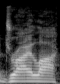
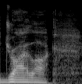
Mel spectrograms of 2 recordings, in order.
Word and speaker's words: Drylok: So go to Dry Lock, and that's spelled DRYLOK. There's no C, Dry Lock.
